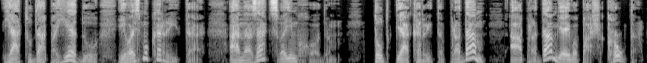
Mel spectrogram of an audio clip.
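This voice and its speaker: A rambling schemer with a thin tenor voice, put on by a male audiobook reader. He jumps between high, pushy peaks and lower mutters, lost in his own plans. The sound is close and dry. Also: huge pitch swings, a little slow, breathy edge, dry recording, exaggerated voice. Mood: scheming. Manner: rambling, absorbed, talks over his listener.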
